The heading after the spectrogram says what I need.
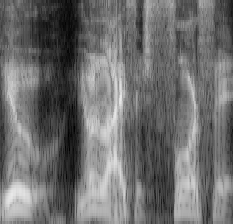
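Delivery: very loud, high-pitched shout in broken speech. Village chief Turok confronts the swamp boy; shouting in broken Common. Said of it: "in broken common, he shouts".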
